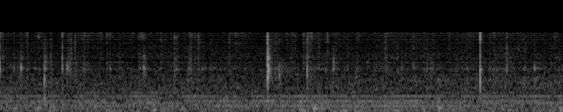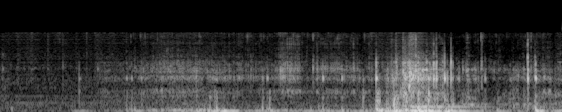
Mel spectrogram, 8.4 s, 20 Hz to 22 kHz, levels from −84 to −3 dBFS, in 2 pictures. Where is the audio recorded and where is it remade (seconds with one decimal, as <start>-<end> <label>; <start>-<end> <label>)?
0.0-5.2 remade; 5.2-7.0 recorded; 7.0-7.5 remade; 7.5-8.4 recorded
